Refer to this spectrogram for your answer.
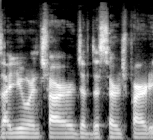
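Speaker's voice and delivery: ordinary talk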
